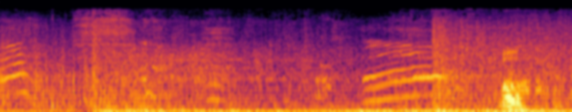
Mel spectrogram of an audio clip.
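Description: Stones crash and tumble down with a deep rumble.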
